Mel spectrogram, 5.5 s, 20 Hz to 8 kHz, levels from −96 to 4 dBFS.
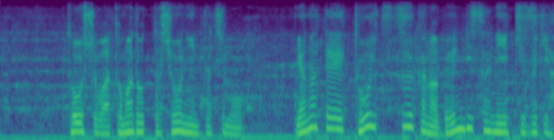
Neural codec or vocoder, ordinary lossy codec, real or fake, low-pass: codec, 24 kHz, 3.1 kbps, DualCodec; Opus, 16 kbps; fake; 7.2 kHz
